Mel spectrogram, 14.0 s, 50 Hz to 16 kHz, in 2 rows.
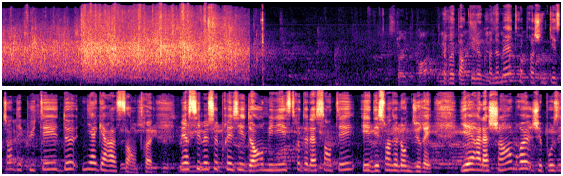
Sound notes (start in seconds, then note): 0.0 applause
